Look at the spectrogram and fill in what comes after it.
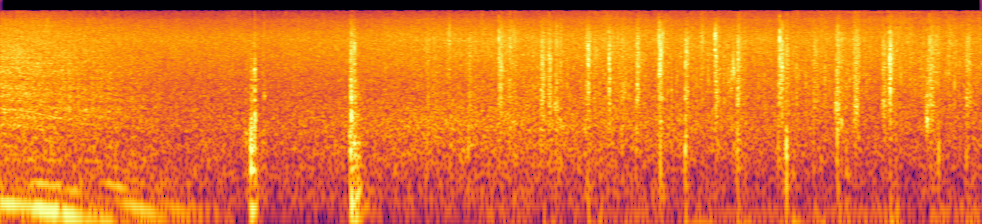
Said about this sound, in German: Dann tauchten plötzlich Lichter aus der Dunkelheit auf. Ein Wagen hielt und Autotüren wurden zugeschlagen.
